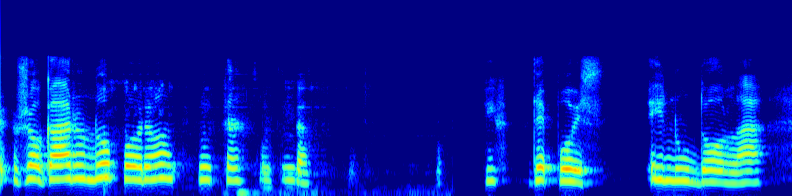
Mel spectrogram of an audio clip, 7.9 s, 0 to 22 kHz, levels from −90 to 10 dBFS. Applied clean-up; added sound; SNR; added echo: neural mask model DeepFilterNet 3.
